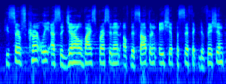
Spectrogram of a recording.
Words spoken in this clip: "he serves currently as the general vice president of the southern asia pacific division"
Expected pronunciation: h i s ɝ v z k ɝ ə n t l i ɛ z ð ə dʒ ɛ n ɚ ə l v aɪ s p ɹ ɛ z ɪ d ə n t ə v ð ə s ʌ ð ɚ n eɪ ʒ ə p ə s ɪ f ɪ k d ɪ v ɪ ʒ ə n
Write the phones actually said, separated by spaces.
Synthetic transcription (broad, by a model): h i s ɝ v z k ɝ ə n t l i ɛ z ð ə dʒ ɛ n ɚ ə l v aɪ s p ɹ ɛ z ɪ d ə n t ə v ð ə s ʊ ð ɚ n eɪ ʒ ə p ə s ɪ f ɪ k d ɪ v ɪ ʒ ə n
